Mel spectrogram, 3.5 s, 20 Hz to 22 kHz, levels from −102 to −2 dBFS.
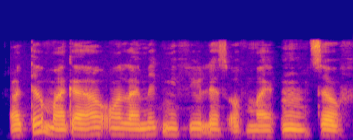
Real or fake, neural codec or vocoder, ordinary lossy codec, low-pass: real; none; none; none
